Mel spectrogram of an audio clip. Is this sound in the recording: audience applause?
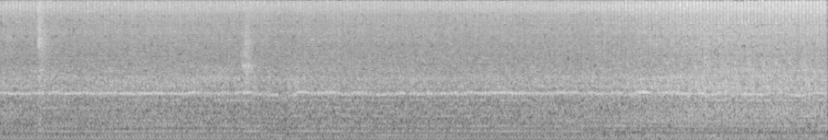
no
